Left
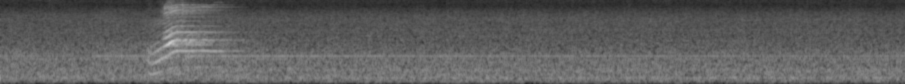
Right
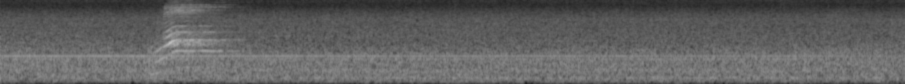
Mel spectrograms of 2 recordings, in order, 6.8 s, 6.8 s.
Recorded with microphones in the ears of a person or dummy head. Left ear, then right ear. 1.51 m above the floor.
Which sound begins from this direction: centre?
A cat meowing, at 1.1 s.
